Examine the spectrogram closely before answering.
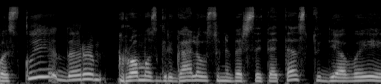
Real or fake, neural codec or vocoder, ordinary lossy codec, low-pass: fake; vocoder, 44.1 kHz, 128 mel bands every 512 samples, BigVGAN v2; Opus, 24 kbps; 14.4 kHz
